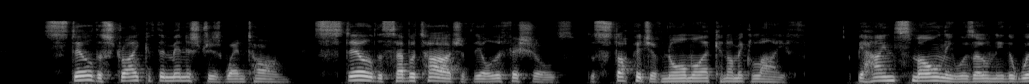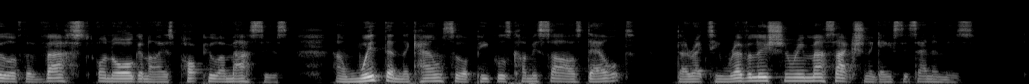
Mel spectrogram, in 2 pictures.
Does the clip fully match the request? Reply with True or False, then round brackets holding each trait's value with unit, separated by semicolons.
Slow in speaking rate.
False (145 wpm)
